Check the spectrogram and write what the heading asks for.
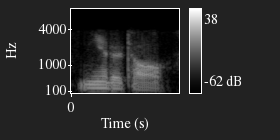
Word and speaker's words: Neanderthal: I am author of the Darth Vader and Son series, Jedi Academy series, and most recently the Lucy and Andy Neanderthal series. – I like that you pronounced it Neanderthal, which I guess is the proper pronunciation.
